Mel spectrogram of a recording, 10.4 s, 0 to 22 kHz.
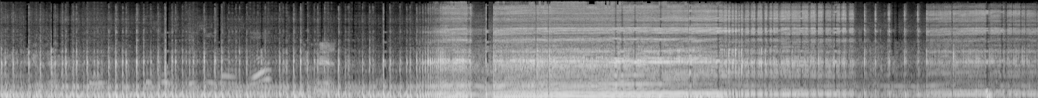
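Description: A 2001 Polaris Scrambler 50 ATV with a stalling problem runs through a test ride, its small engine buzzing and revving up and down nearby, with a voice talking over it early on.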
